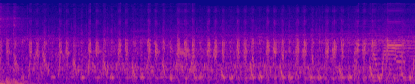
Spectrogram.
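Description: Techno track in a breakdown: the kick drum and bass drop out, leaving a fast, high, staccato pattern of short synth or percussion hits, several a second.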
